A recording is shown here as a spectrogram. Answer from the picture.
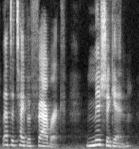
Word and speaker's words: Michigan: a type of fabric Michigan note that this a schwas Michigan is a state in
